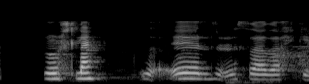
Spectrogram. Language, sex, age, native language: Icelandic, female, 10, Icelandic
